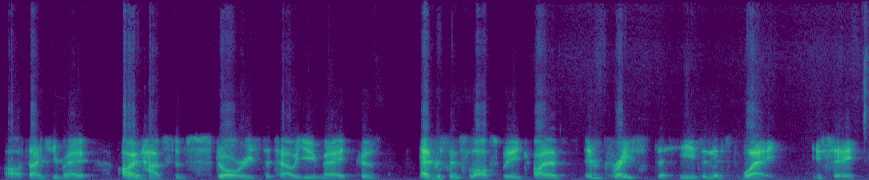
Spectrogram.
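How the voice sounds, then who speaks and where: A man's voice: fairly low pitch, lively intonation, moderate pace. A man calling into a show, chatting casually and tagging his sentences with little asides. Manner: chatty, tags sentences with "you see". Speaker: caller. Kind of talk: casual phone-in chat. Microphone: phone. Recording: dull phone line.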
